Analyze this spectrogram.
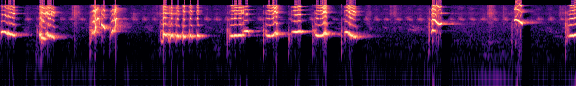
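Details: Caged greater green leafbird sings bursts of bright whistles and quick chirps, then pauses with a few higher single notes.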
